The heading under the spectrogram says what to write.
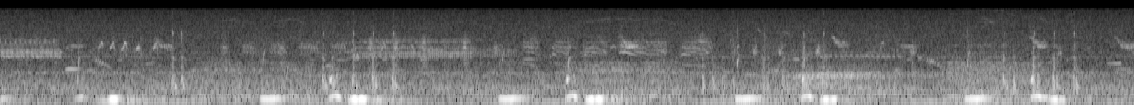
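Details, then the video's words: An American bittern calling as part of a trio in a grassy marsh at Goose Pond, giving deep, hollow, gulping pump-er-lunk phrases roughly every one and a half seconds, over a steady low hum with faint distant birds. "American Bittern vocalizing"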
